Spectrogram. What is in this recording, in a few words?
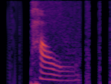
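"pau4", Cantonese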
